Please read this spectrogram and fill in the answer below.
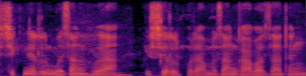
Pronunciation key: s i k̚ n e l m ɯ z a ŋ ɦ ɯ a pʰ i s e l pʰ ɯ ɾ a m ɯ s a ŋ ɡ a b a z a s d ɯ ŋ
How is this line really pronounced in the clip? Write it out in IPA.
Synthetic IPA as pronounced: s i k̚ n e l m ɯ z a ŋ ɦ ɯ a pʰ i s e l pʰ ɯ ɾ a m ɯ z a ŋ ɡ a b a z a d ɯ ŋ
